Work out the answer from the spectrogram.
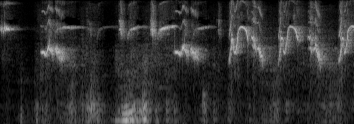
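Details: Oriental magpie-robin lure song, Indonesia, intended to make other magpie-robins sing: a few high whistles with falling slurs, then rapid repeated arched sweeping notes, over soft low background noise.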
